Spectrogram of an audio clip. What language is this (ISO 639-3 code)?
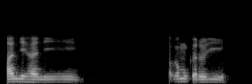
pan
